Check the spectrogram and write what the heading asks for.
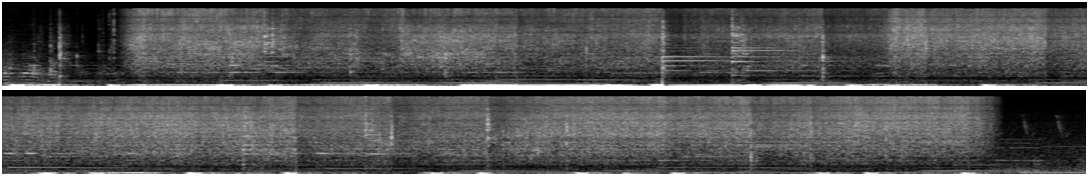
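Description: Chicken pieces sizzling loudly in hot oil in a wok as they are stir-fried, with the occasional clink and scrape of a metal spoon against the pan. The sizzle starts about a second in and cuts off abruptly near the end.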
